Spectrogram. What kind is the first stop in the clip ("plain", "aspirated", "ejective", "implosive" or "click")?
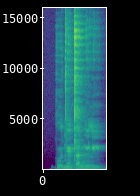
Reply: plain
